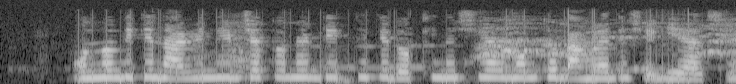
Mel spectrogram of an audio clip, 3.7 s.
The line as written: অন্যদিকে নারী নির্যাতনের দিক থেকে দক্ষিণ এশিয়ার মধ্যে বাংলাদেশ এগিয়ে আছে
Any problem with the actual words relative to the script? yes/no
no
